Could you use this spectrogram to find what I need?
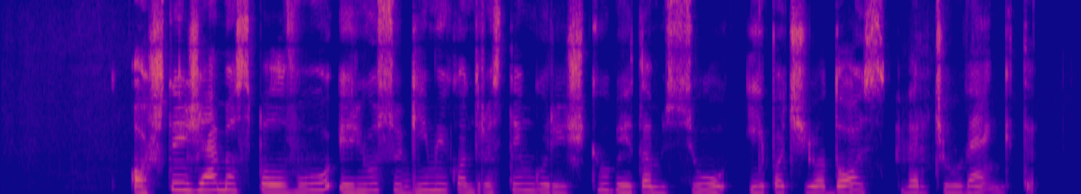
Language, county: Lithuanian, Kaunas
